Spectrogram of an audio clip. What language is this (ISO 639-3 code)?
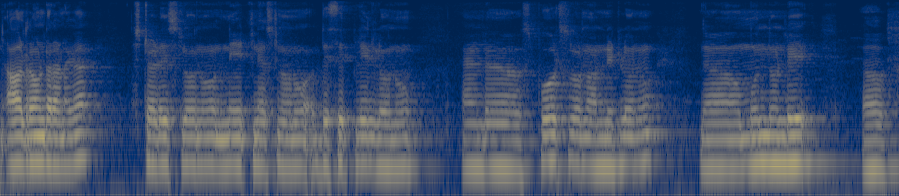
tel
